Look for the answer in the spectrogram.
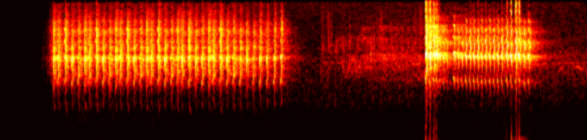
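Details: Ringed kingfisher giving a long, dry, rapid rattle of harsh clicking notes for over two seconds, then a quiet pause before a second loud burst of rattling ends the recording.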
